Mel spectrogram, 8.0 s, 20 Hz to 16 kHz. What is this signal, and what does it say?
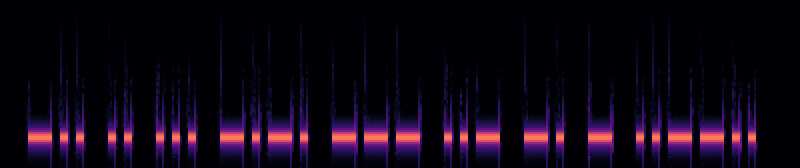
Morse code, heard as a keyed tone, about 15 wpm, 700 Hz. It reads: DISCOUNT?
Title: Sentences from Top 1200 Words 15wpm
